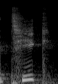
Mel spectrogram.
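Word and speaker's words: TEAC: to me i know so that is a teak t-e-a-c i pronounce it teak i'm pretty sure it's teak i've been saying it that way my whole life high-end audio equipment vintage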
